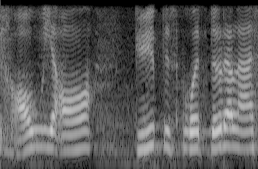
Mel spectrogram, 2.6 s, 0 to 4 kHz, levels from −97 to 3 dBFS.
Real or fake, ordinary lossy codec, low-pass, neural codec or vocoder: fake; AAC, 24 kbps; 3.6 kHz; codec, 44.1 kHz, 1.7 kbps, Pupu-Codec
